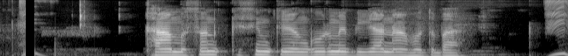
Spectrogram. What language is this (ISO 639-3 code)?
bho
